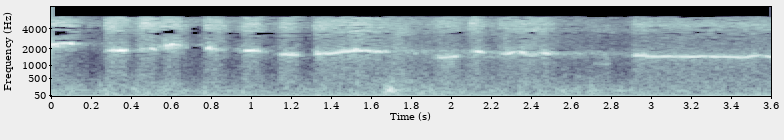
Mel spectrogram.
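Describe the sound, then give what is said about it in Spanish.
A high, steady whistle like that of a whistling keychain finder warbles and slowly drifts lower in pitch for a few seconds, with short chirpy pulses riding on top, clear with no talking. “El llavero ese que tiene viene con un chiflido, vos lo perdés.”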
